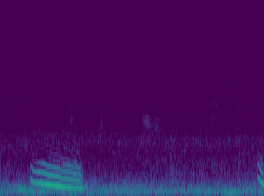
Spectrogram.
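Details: Domestic cat sleeping after a tiring night, snoring like a human: a long, falling, voiced snore lasting about a second, a quiet pause of several seconds with low hum, then the next snore beginning.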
